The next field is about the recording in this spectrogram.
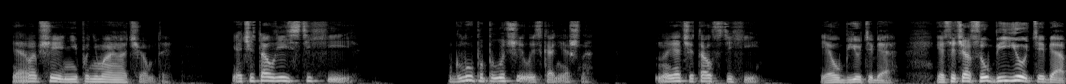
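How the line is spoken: Hoarse rasp. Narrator (Russian): прохрипел Майкл

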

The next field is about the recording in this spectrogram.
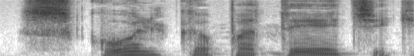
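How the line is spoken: Mother's hissing whisper. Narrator (Russian): свистящим шепотом произнесла мать Шиван

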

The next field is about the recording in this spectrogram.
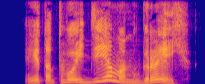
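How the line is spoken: Snorting scornful. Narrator (Russian): фыркнул Джет

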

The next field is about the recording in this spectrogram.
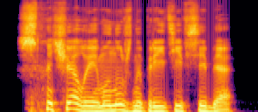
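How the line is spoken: Girl laughing. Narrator (Russian): рассмеялась девушка

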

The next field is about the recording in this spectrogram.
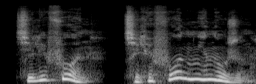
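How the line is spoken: Sharp cry. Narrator (Russian): вскрикнула Марина

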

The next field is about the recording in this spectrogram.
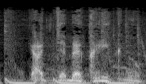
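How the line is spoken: Hiss through teeth. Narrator (Russian): прошипел сквозь зубы папа Сатырос

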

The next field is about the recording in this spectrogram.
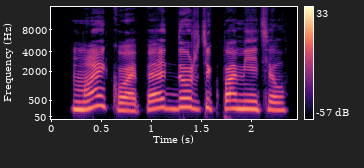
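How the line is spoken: Laughing from above. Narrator (Russian): хохотнули сверху

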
